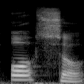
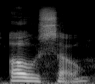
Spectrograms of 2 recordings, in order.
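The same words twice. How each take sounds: First: The o vowels are said the Spanish way. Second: The o vowels are said the English way. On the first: The speaker calls it right. "is pronounced as oso" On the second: The speaker calls it wrong. "and not oso"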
